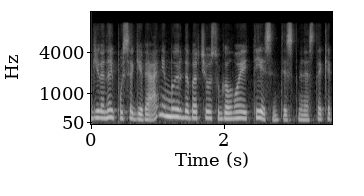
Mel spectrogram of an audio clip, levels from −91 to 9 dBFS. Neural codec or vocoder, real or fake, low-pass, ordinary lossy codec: codec, 16 kHz in and 24 kHz out, 0.8 kbps, FocalCodec, streaming, 65536 codes; fake; 10.8 kHz; MP3, 96 kbps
